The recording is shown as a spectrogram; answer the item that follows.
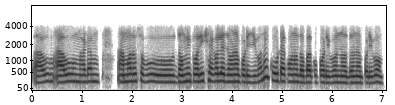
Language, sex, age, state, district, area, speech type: Odia, female, 45-60, Odisha, Balasore, rural, conversation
